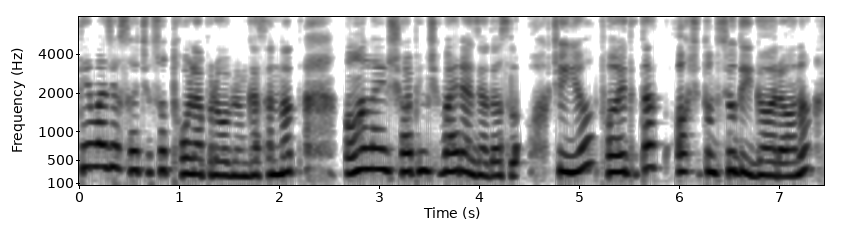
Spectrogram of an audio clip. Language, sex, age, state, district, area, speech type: Kashmiri, female, 18-30, Jammu and Kashmir, Baramulla, rural, spontaneous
